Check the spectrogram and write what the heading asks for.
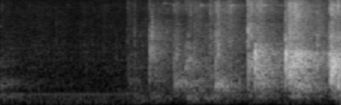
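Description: Hand clapping from a small group of people: a few claps start about a second in and quickly swell into steady applause.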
